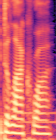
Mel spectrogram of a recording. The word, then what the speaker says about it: Delacroix: harry jones and dicky delacroix the villagers pronounced this name de la croix eventually made a great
